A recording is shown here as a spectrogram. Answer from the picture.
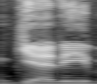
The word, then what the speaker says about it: Geddy: Yeah, the thing, isn't his name Geddy because that's the way his mother pronounced his name with her accent? – Yeah, the way she pronounced Gary came out as Geddy.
